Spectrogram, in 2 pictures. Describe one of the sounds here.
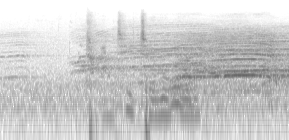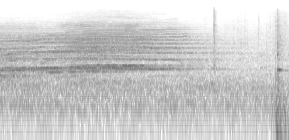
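A large crowd cheers and claps in an echoing arena.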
